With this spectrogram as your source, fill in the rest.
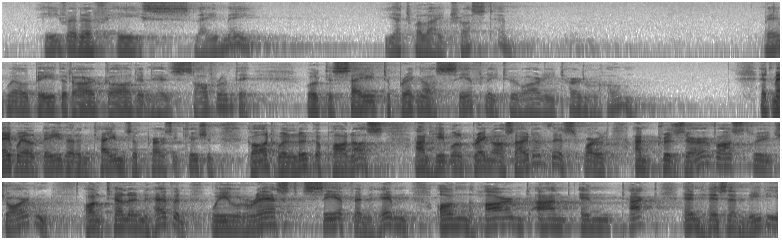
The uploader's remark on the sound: Recorded at Templepatrick Reformed Church and used with their permission.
